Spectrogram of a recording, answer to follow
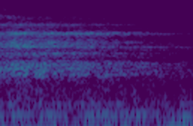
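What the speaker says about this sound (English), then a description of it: "And exhale it out through the mouth." A single long breath pushed out through the mouth during a yoga stretching session, a soft breathy sigh heard close and quiet, fading gradually over about a second.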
